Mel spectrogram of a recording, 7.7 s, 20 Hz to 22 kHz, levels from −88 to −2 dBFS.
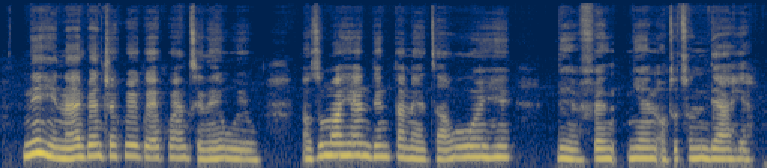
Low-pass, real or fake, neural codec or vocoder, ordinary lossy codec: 19.8 kHz; fake; vocoder, 44.1 kHz, 128 mel bands every 512 samples, BigVGAN v2; Opus, 64 kbps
